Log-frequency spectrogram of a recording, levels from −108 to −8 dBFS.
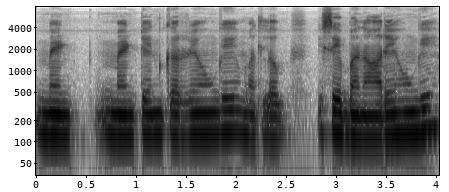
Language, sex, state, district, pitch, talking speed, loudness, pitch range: Hindi, male, Chhattisgarh, Sukma, 125 Hz, 150 wpm, -16 LUFS, 120-130 Hz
